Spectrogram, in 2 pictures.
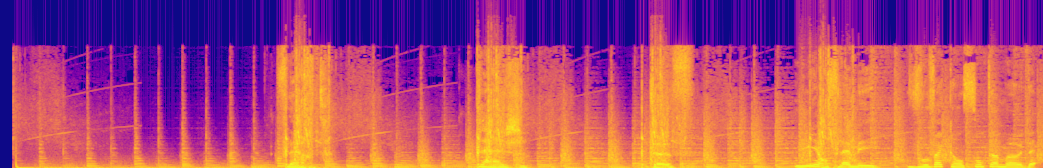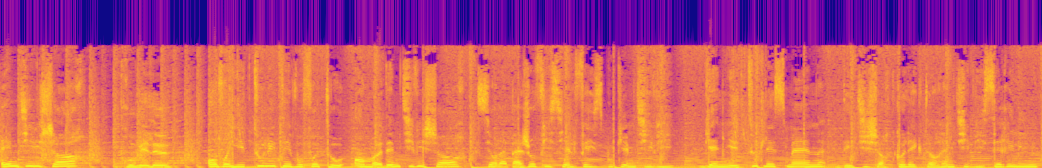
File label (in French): Bande Annonce jeu; Mtv Shore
